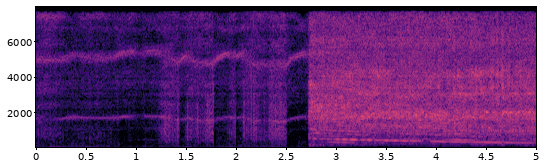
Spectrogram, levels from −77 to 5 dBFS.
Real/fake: fake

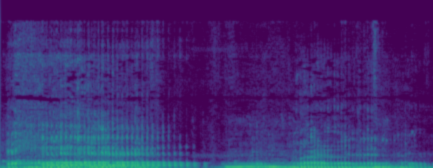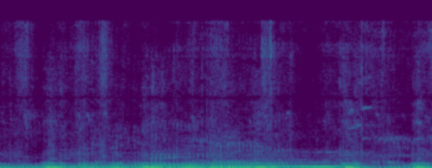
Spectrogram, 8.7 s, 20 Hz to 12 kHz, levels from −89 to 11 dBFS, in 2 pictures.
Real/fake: real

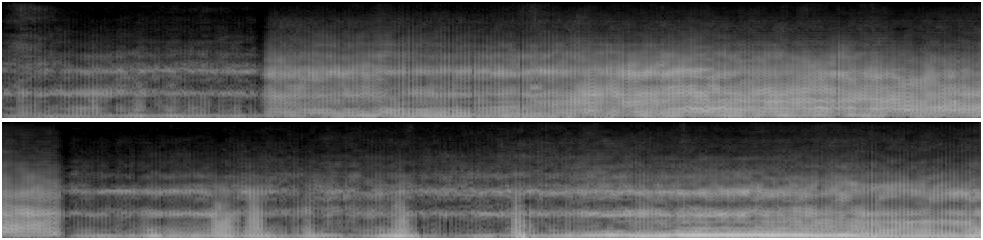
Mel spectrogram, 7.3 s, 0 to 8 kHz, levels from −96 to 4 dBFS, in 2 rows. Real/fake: fake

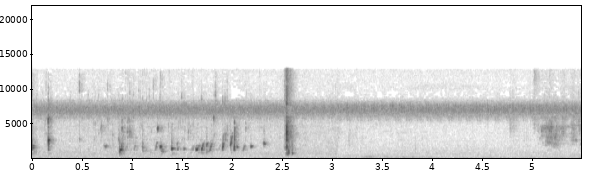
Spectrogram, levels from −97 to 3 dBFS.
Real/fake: real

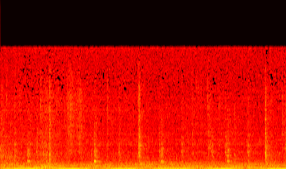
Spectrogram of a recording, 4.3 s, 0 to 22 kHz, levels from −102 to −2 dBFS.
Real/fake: real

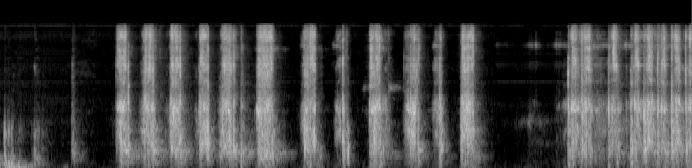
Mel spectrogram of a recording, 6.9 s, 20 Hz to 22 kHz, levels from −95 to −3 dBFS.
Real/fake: fake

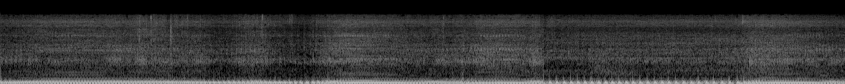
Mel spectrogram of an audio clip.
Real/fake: real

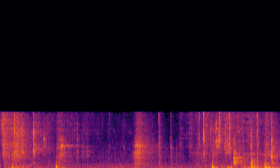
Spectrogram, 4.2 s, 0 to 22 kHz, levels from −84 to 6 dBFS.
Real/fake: real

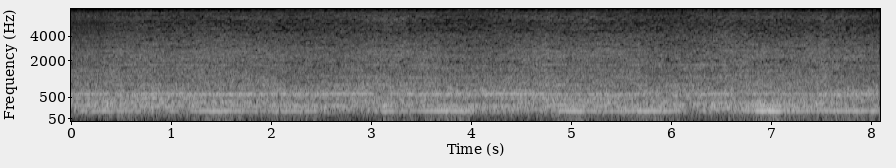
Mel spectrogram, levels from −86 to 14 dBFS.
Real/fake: fake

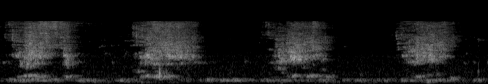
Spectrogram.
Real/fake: real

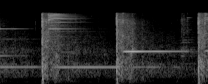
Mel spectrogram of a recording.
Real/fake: real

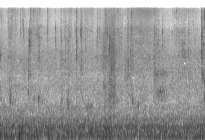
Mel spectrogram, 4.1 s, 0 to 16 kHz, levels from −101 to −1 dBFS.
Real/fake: real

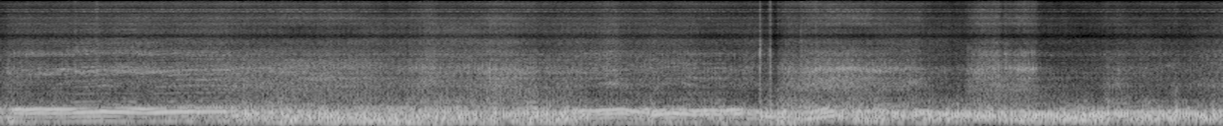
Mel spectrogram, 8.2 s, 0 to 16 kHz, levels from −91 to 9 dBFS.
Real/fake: fake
